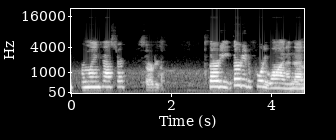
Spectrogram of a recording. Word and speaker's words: Lancaster: Chad's correcting you because you said Lancaster. It's Lancaster.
